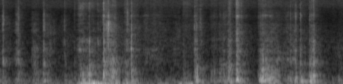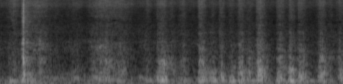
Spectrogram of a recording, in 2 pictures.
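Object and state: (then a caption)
Leather zip pouch. Long nails scratch and tap quickly along the top edge of a small, closed black leather zippered pouch held flat. The result is a run of dry, soft clicks and scratchy rubbing, with a duller, low thump near the start and brief, short-lived taps throughout.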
